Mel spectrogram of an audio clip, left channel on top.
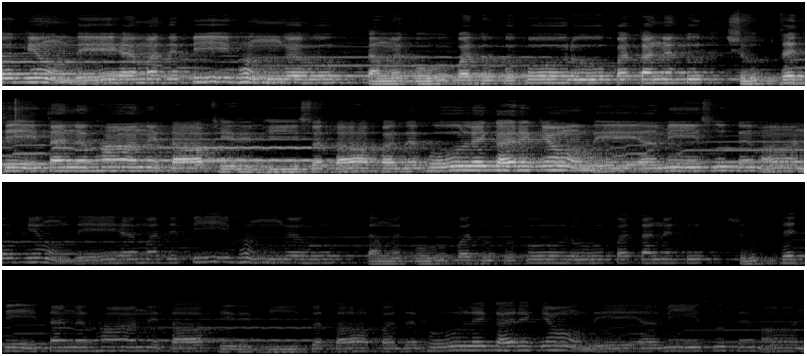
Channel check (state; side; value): quieter; right; 19.4 dB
